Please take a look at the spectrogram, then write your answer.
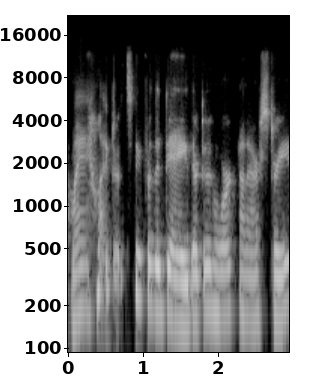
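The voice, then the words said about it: Early morning voice. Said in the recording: “I can tell my voice is a little bit like early morning voice”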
